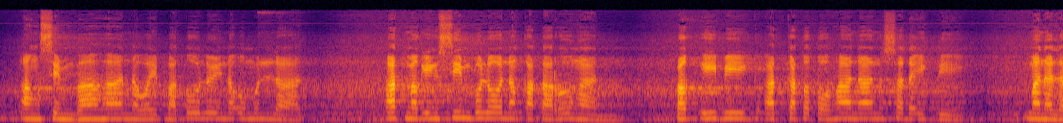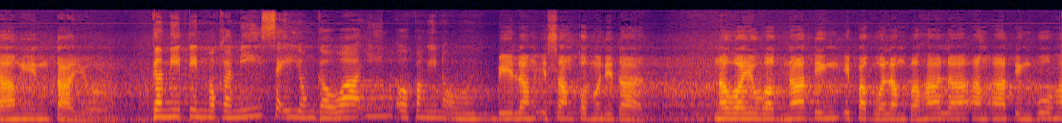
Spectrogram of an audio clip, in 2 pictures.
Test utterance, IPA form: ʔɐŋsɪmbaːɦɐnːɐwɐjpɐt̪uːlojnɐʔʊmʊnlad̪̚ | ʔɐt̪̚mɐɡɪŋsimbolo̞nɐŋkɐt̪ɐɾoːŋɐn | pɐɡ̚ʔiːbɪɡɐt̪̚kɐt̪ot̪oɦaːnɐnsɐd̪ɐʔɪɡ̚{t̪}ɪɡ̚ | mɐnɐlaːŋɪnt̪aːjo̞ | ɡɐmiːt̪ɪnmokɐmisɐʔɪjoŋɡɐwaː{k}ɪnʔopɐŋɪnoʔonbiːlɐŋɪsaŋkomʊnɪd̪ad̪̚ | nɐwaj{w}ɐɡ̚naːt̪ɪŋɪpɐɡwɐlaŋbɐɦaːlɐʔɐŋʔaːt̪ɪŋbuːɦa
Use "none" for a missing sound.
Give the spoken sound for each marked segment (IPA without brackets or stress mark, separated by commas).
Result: d̪, ʔ, w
